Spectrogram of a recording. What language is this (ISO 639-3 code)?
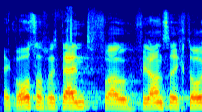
gsw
